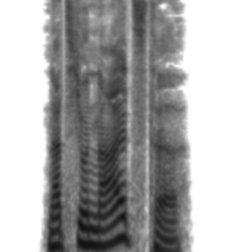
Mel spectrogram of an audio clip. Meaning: inflection of national: 1. strong/mixed nominative/accusative feminine singular superlative degree 2. strong nominative/accusative plural superlative degree
- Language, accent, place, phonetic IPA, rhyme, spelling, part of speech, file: German, Germany, Berlin, [ˌnat͡si̯oˈnaːlstə], -aːlstə, nationalste, adjective, De-nationalste.ogg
